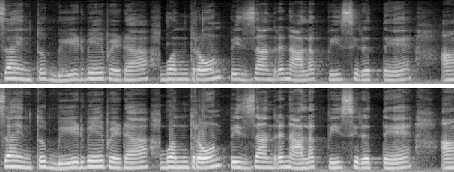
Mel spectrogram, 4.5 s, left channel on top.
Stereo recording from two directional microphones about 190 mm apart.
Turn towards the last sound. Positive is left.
turn(degrees=-30)  # may be behind; listen again after turning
